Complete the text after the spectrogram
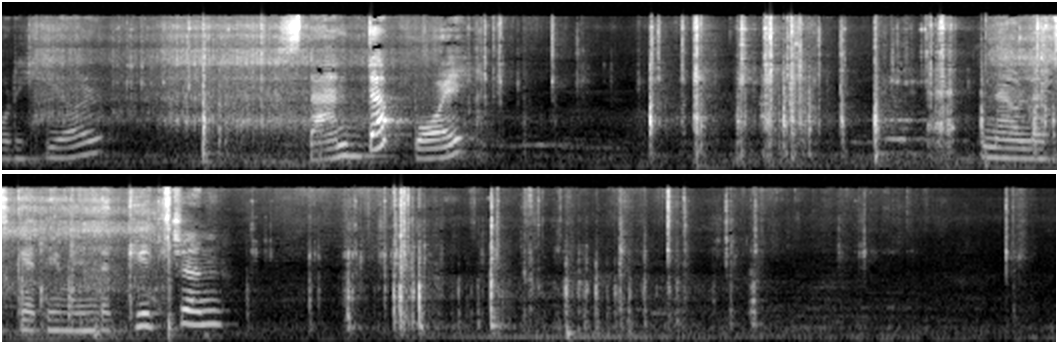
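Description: Small plastic toy pieces click and tap against each other.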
